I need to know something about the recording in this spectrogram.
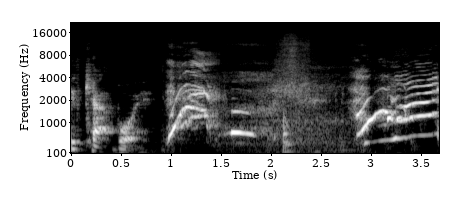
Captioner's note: gasp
